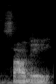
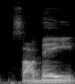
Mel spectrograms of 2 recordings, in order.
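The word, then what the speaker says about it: saudade: The Portuguese word sa sod sade s a u d a d e sade I believe it's pronounced that way is often used to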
